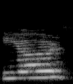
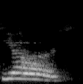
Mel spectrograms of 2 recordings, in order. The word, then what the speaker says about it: years: Don't say ears. It's wrong pronunciation. It's year. Why has the year sound? So, it's years.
